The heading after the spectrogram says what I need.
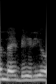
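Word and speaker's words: Cnidaria: वो वैसे सैनिटरिया नहीं होता, नाइडेरिया होता है। अरे अरे अरे, इतनी खराब प्रोनाउंसिएशन तेरी, मजा आ गया सुन के नाइडेरिया होता है बेटा, उसमें ना सी साइलेंट होता है।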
